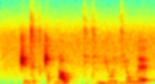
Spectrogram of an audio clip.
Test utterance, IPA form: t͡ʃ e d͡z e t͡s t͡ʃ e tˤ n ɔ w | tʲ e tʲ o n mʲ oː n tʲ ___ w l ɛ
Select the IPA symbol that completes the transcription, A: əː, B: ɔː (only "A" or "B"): B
